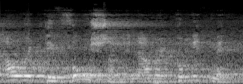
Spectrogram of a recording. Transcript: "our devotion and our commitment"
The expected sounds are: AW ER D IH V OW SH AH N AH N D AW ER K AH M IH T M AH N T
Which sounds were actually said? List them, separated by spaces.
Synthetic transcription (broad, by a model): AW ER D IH F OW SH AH N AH N AW ER K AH M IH T M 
